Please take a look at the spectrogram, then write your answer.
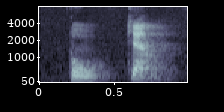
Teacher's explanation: Tone 2 is a falling, rising, falling tone. The pitch falls on the stressed syllable, then rises and falls again on the unstressed syllable that follows.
